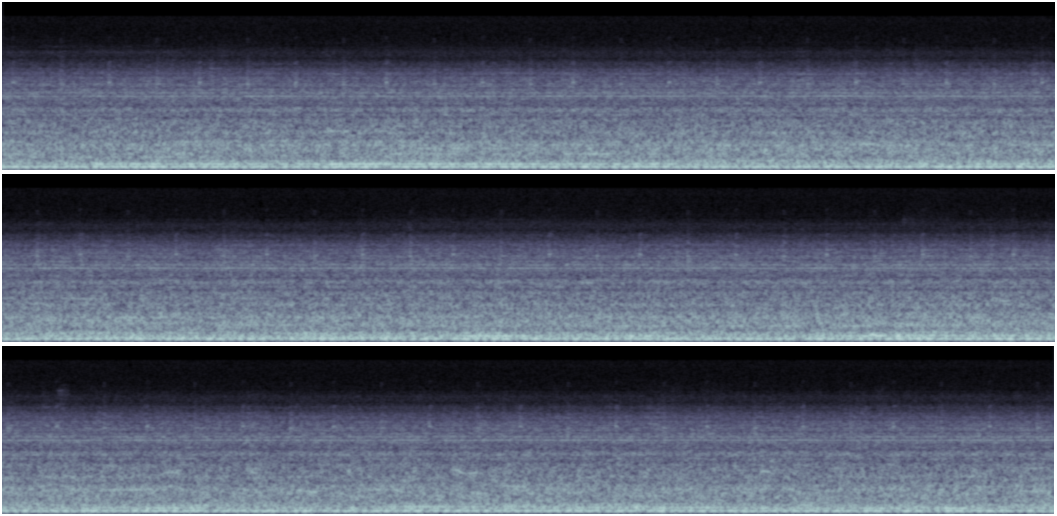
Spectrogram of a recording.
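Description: Truck's diesel engine idling steadily, a constant low hum heard from inside the cab.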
